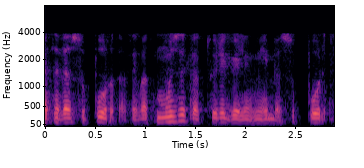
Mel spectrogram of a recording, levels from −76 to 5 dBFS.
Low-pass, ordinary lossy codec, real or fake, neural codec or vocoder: 7.2 kHz; AAC, 16 kbps; fake; vocoder, 44.1 kHz, 80 mel bands, Vocos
